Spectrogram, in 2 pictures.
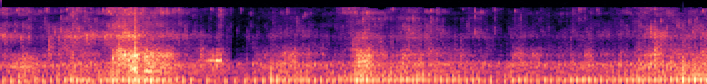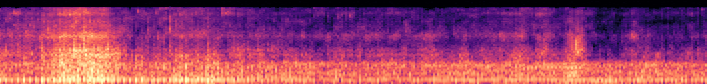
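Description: Motorcycles running along a town street in Nabua, a steady close engine drone with a low hum, swelling as one passes nearer midway, with scattered background noise throughout.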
